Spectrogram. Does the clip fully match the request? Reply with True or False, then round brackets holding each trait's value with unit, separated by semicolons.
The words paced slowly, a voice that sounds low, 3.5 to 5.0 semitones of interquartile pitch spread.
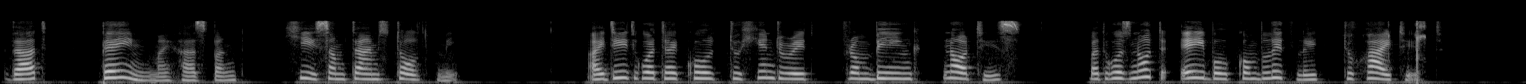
False (105 wpm; 255 Hz; 3.9 semitones)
